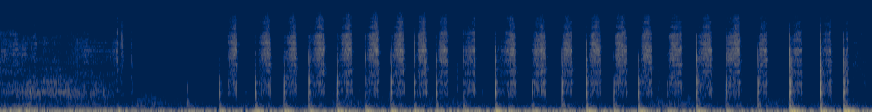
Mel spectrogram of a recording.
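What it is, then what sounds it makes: Chalk drawing on a chalkboard. Fingertips hold a pink chalk stick and draw outline strokes on a flat, solid black chalkboard. After a second of faint hiss, a quick, slightly uneven series of short, bright scratching strokes begins and continues to the end over a steady low hum.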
